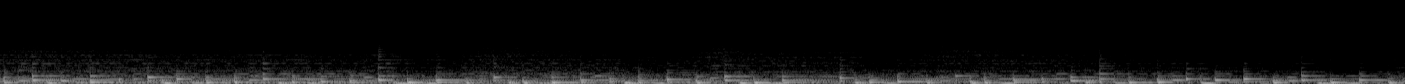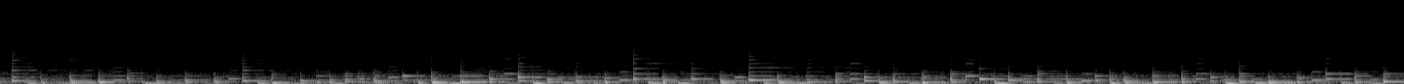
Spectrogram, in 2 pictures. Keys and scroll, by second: 2.2 space, 7.0 space, 22.4 space, 26.9 space.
